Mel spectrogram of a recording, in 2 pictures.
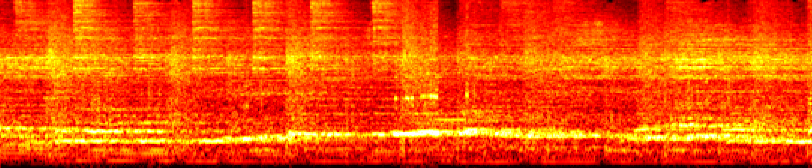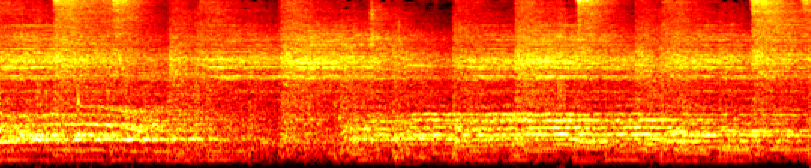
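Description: A small group of singers on microphones singing a Tagalog worship chorus together, in sustained phrases, with live band accompaniment.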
